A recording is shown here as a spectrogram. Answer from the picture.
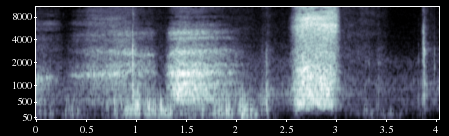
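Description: A walker's breathing close to the microphone while climbing a woodland track: two long breaths, then a louder, short breath just before three seconds in.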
